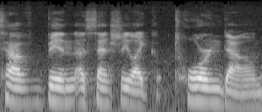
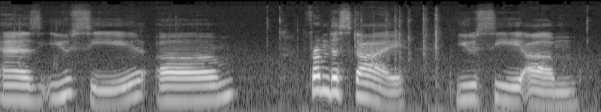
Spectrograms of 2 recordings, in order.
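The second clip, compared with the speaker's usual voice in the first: usual speaking voice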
